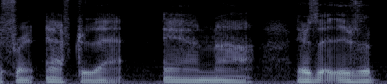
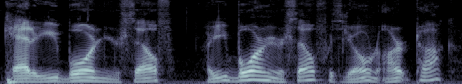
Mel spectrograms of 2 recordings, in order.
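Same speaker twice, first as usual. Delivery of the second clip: higher, louder teasing self-interrogation; mock questioning; 6 semitones higher, 7 dB louder than usual. Host teasing themself about their own art talk, mock questioning. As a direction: put yourself playfully on the spot.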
